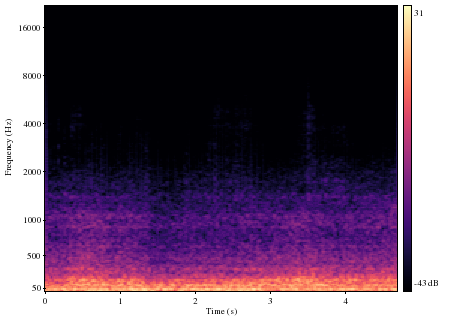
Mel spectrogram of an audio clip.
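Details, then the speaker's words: Toyota Innova Hycross Hybrid ZX(O) top variant while cruising: steady low droning hum under road rumble, no knocking or vibration. The hybrid gearbox drone is pronounced and somewhat disturbing, though cabin NVH is otherwise quiet. "But దీంట్లో minus ఏంది అంటే ఆ pronouncing ఆ gear box అనేది pronouncing గా ఉంటది. Vibration అని కాదు కానీ అది చాలా ఐ మీన్ కొంచెం డిస్టర్బింగ్ గా అలామింగ్ గా ఉంటుంది."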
